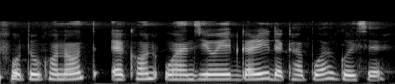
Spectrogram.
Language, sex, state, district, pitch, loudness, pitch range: Assamese, female, Assam, Sonitpur, 235 Hz, -15 LUFS, 225-250 Hz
